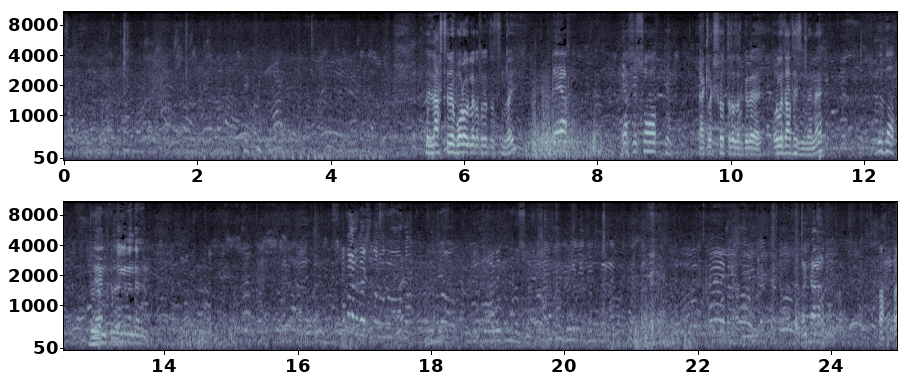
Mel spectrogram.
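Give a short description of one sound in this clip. A crowd of people murmurs and chatters outdoors in the background.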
